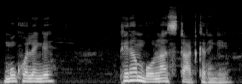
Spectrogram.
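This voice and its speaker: A man teaching in a calm, patient way. He puts questions to the listener and answers them himself. His voice sits at a middle pitch and sounds dry and close to the mic. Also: quick pace, no echo. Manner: patient, asks and answers his own questions, demonstrates chanting. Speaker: spiritual teacher. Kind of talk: explanatory spiritual lesson.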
